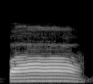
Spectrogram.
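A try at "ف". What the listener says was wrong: পা নয়, ফা।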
